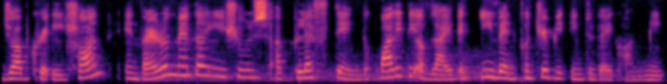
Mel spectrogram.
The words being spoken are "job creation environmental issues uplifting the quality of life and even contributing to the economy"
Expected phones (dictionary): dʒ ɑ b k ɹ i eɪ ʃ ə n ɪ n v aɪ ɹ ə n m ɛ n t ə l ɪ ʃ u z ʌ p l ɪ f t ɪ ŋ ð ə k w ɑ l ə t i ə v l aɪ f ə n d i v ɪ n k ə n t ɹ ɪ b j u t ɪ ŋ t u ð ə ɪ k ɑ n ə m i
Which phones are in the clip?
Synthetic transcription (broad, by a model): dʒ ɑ b k ɹ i eɪ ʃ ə n ɪ n v aɪ ɹ ə n m ɛ n t ə l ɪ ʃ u s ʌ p l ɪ f t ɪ ŋ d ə k w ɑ l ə t i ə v l aɪ f ə n d i v ɪ n k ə n t ɹ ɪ b j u t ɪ ŋ t u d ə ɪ k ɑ n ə m i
